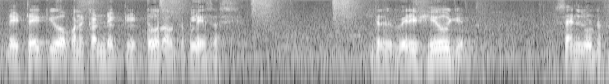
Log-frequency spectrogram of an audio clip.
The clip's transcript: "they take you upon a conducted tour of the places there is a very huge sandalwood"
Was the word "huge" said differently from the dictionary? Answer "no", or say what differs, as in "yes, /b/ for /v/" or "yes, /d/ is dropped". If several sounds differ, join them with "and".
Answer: no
